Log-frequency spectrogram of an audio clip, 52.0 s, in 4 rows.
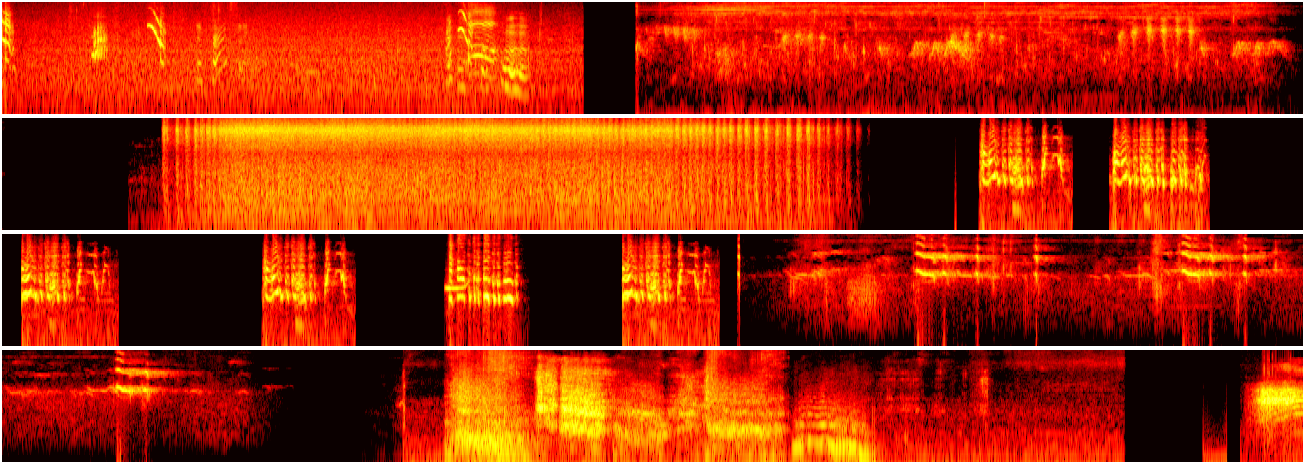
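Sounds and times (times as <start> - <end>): tiger vocalization: 43.4 - 48.9.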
